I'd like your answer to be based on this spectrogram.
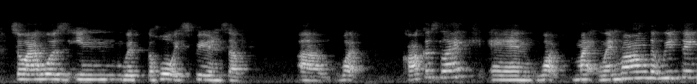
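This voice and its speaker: A woman speaks with a Vietnamese accent at a fairly high pitch. Her intonation is lively and her pace fairly slow. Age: 30s. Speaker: graduate student and campaign volunteer. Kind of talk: casual live stream chat. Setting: live stream, in person together. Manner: hesitant, many fillers.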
